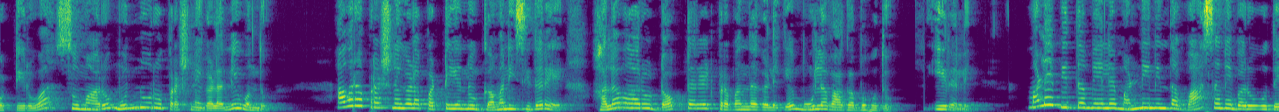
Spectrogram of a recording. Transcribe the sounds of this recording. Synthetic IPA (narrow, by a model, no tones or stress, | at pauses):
oʈːiɾuʋɐsumaːɾumunːuːɾupɾɐʃɳɛɡɐɭɐlːio̞nd̪u | ɐʋɐɾɐpɾɐʃɳɛɡɐɭɐpɐʈːijɐnːuɡɐmɐnisid̪ɐɾe̞hɐlɐʋaːɾuɖaːk̚ʈɐɾeːʈ̚pɾɐbɐnd̪ʱɐɡɐɭiɡe̞muːlɐʋaːɡɐbɐɦud̪ṵ | iɾɐlːḭ | mɐɭebid̪ːɐme̞ːle̞mɐɳːinind̪ɐʋaːsɐne̞bɐɾuʋud̪e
